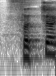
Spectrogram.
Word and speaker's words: सच्चा: तो सच, हम सच्चा जब बोलते हैं तो पहले सच बोलते हैं, चा आधा रहता है, तो मतलब आधा चा हम सा के साथ मिलाकर बोलते हैं, सच चा, सच चा।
